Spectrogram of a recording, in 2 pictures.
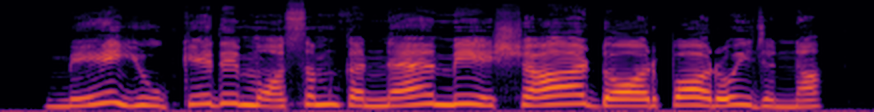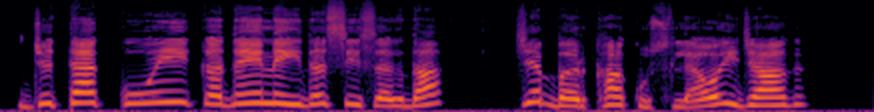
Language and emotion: Dogri, surprised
